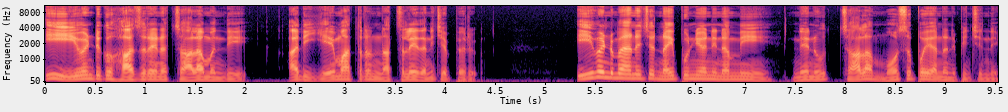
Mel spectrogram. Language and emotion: Telugu, sad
